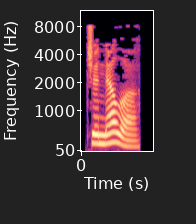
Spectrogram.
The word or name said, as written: Jenella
